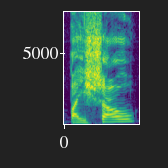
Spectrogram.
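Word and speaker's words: Paixão: l'OM puisque le Brésilien Igor Pachao et oui parce que je le faut le faut le prononcer à à la Sud-Americana.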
